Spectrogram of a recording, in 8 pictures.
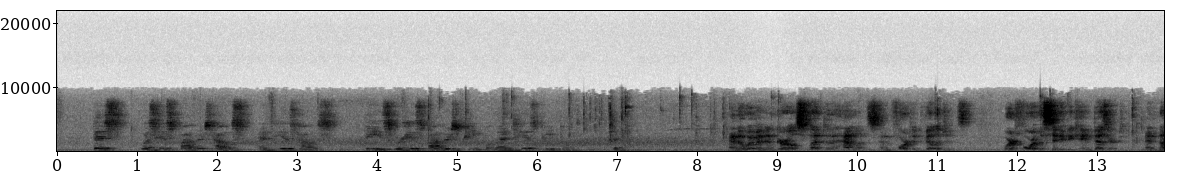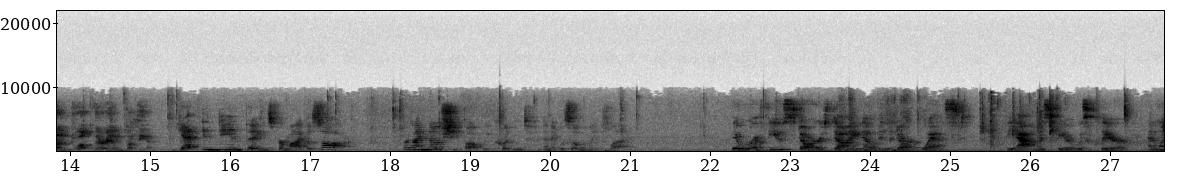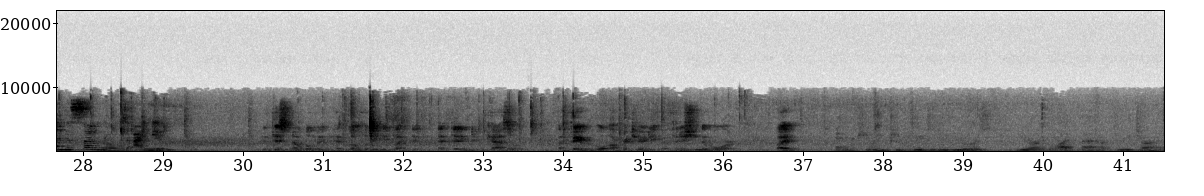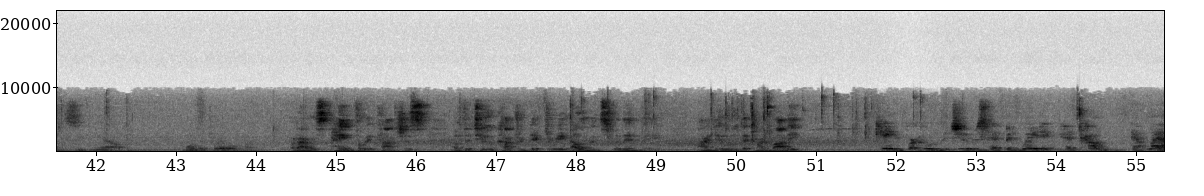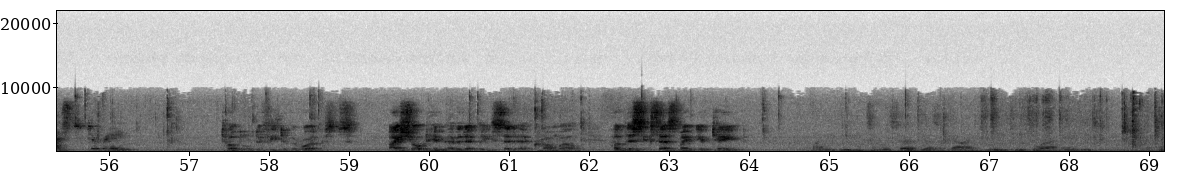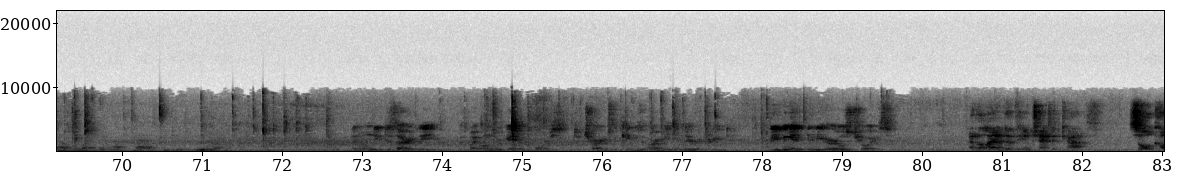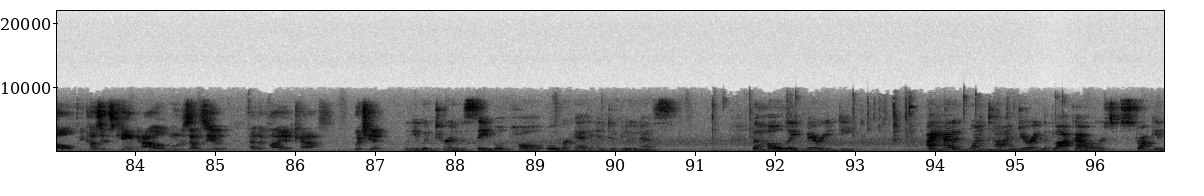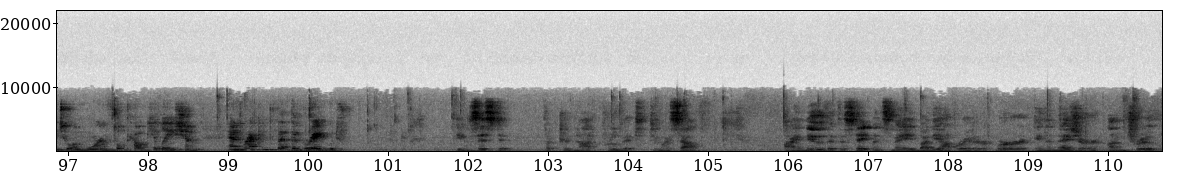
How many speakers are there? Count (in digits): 7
